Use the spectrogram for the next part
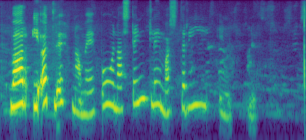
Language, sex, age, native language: Icelandic, female, 13, Icelandic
